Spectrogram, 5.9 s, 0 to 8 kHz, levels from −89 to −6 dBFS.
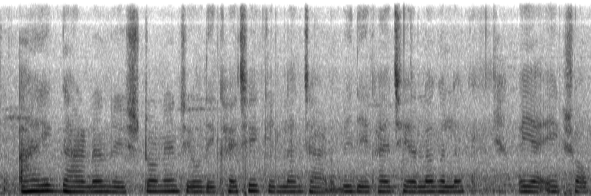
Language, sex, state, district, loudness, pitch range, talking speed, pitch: Gujarati, female, Gujarat, Gandhinagar, -16 LUFS, 205-220 Hz, 180 wpm, 210 Hz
